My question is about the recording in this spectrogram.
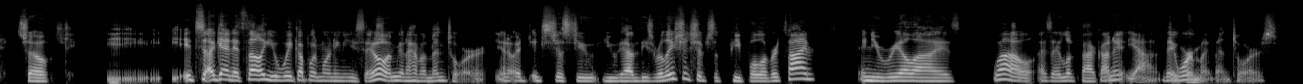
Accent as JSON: {"language": "English", "country": "Puerto Rico", "also_born_or_lived": "Princeton, New Jersey / New York", "moved": "as an adult", "lives_now": "Rhode Island, United States", "said": "I'm originally from Puerto Rico, and arrived in Rhode Island"}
